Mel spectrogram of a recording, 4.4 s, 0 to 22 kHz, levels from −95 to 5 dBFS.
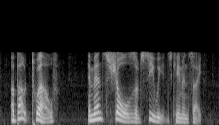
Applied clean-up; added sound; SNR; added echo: none; none; none; none.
